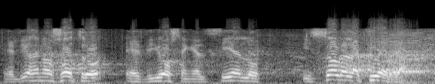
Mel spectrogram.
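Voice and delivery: normal talking voice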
